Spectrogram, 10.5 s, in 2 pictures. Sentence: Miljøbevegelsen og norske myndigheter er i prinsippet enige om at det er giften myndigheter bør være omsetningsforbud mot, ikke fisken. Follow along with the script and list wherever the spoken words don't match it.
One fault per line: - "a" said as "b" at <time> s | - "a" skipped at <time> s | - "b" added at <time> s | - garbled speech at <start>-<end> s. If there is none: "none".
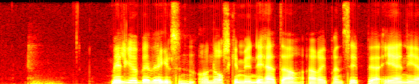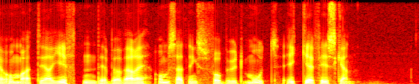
- "myndigheter" said as "det" at 6.5 s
